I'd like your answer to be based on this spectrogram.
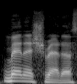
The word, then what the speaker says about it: Manish Mehta: I think it's Manish Mehta. – Manish Mehta. Sorry, you're right.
